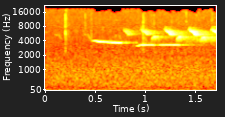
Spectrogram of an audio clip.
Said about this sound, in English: That's the territorial and courtship song of the chickadee. And this is not the same pair I watched excavating a hole in an old tree down the trail. This is quite a ways from there, so I'm assuming this is a different pair.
